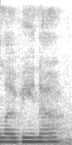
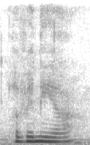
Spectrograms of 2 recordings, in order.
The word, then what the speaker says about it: Lavinia: blowing Treetop sideways there was a fleeing fleeing Lavina lavenia I was saying her name wrong my bad canth and Gil hide behind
